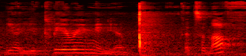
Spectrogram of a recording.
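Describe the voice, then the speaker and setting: A meditation teacher guides a meditation in a gentle, rambling way, often pausing as she searches for words. Her medium-pitched, steady voice is croaky, like a frog in her throat. The room is echoey, with background noise.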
